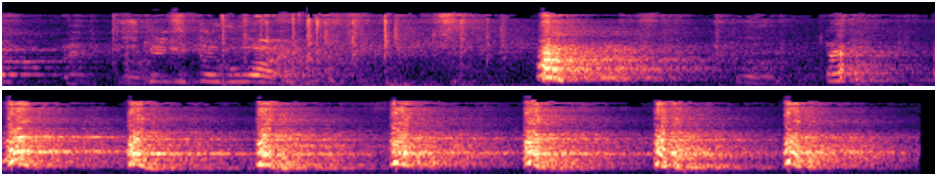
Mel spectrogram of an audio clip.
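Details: Protection-trained Cane Corso in a home invasion exercise: a person speaks briefly at first, then the dog launches into a steady run of about seven heavy, harsh barks spaced near one second apart.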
